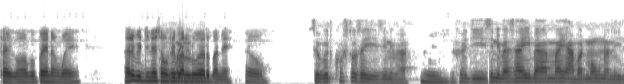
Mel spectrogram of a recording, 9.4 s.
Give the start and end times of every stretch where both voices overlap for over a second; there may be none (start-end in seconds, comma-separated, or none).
none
